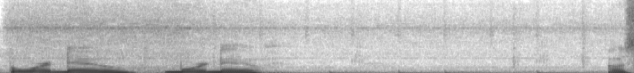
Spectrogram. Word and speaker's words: Bordeaux: It's called Bordeaux.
